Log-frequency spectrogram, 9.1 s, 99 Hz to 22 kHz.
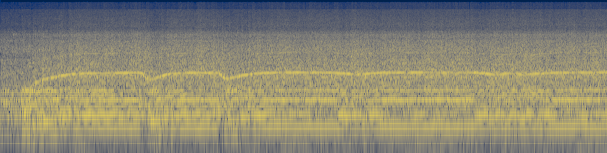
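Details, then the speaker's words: Husqvarna 125B two-stroke blower, previously non-running, first start after fitting a Hipa carb kit with no carb adjustment: primer bulb working, started on choke, settles into a clean steady high buzz with two brief pitch dips; runs well, tiny adjustment possible. "could have, you know, tiny bit of adjustment that could be done with it, but all in all, that's pretty good out of the box."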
